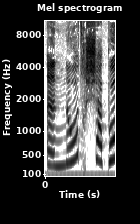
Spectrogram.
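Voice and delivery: high, drawn-out question; baffled surprise. A narrator's reading. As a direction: ask it slowly in disbelief. Boy baffled by new hat. (stupéfait, question aiguë et lente)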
